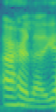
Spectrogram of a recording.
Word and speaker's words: Aherla: Aherla, yeah.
